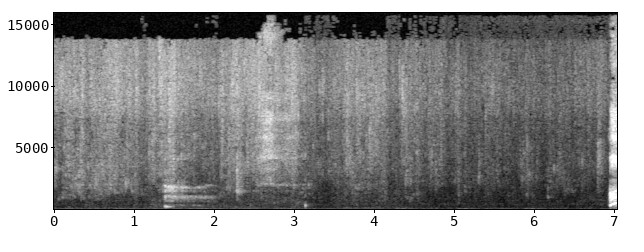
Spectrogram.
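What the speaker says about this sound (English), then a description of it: "Probably can't even hear me with this water." Shower water runs in a faint, steady hiss, with a few brief splashes and knocks and a sharp bump at the very end.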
